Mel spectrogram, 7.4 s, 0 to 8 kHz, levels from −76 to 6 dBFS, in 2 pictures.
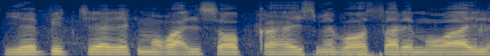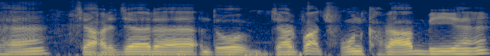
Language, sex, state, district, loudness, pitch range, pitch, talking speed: Hindi, male, Bihar, West Champaran, -16 LUFS, 120-130 Hz, 125 Hz, 170 wpm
